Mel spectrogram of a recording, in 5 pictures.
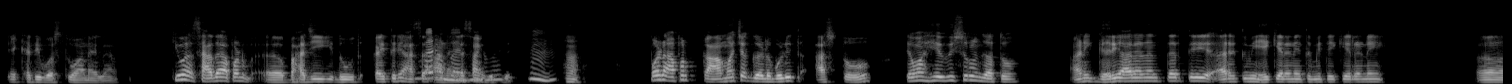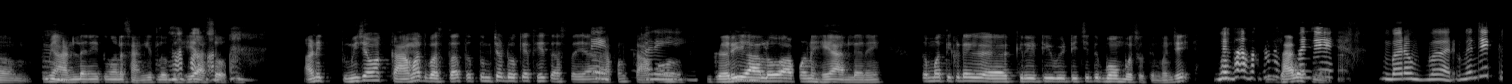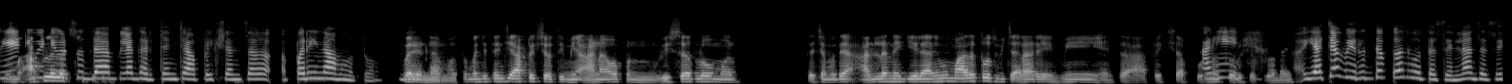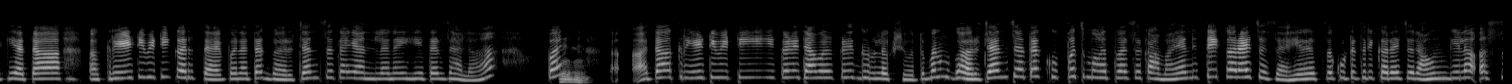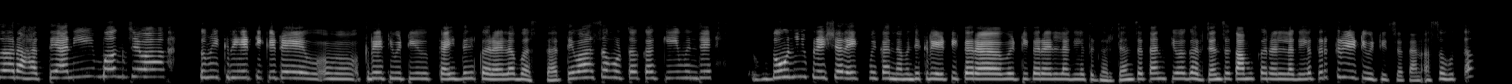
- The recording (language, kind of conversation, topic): Marathi, podcast, जर सर्जनशीलतेचा अडथळा आला, तर तुम्ही काय कराल?
- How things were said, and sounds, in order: tapping; unintelligible speech; other background noise; chuckle; chuckle; other noise; unintelligible speech; "क्रिएटिव्हिटीकडे" said as "क्रिएटिकडे"; "क्रिएटिव्हिटी" said as "क्रिएटि"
